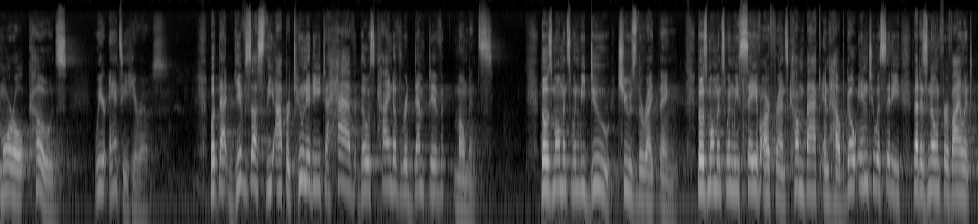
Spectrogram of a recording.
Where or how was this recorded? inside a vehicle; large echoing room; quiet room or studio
large echoing room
